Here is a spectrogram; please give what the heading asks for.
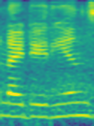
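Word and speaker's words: Cnidarians: नाइडेरियंस को कहते हैं क्योंकि इसमें सी जो है ना वो साइलेंट है, सी नहीं आपने बोलना, इसको नाइडेरियंस या नाइडेरियंस बोलेंगे, ठीक है।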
